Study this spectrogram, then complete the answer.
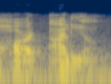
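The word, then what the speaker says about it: Heart Aino: Today we're going to talk about Heart Anio. I know. Or, that's how you pronounce it.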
